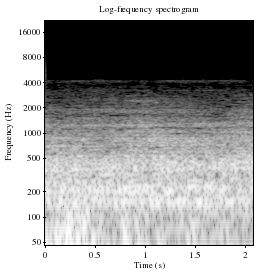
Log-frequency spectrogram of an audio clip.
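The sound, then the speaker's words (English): An airplane climbing just after takeoff from the airport passes overhead, a steady, dense low rumble with a broad roar that holds an even level throughout, with no voices. “We hear this airplane flying above us. It has just taken off from the Saha airport in”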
